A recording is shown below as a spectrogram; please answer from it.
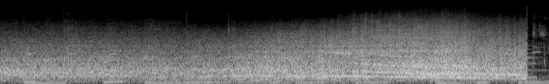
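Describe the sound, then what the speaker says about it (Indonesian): Roaring race car engine tied to toy RC racing cars, a continuous loud rush that builds slightly in intensity before cutting off abruptly near the end. "di sini ada mobil balap."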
